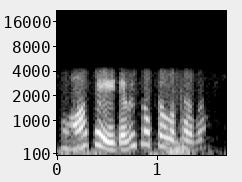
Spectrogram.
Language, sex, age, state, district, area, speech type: Odia, female, 30-45, Odisha, Jagatsinghpur, rural, conversation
